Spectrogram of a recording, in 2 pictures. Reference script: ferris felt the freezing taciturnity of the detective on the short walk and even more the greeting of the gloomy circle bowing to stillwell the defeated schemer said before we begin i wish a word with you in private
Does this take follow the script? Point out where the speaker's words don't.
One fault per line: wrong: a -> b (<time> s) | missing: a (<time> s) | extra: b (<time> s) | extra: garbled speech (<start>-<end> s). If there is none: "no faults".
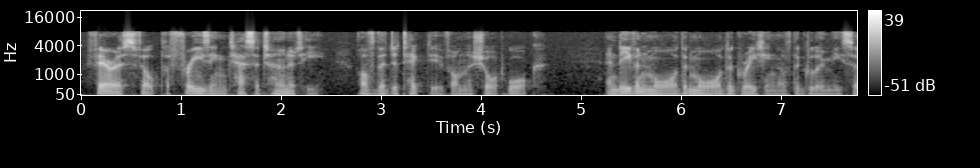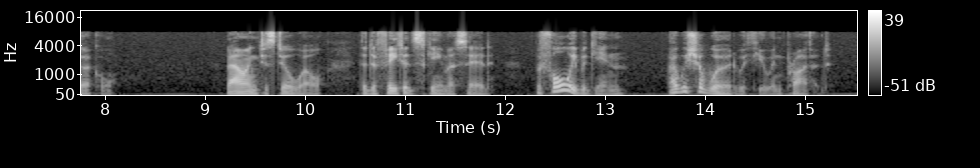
extra: more the (6.1 s)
